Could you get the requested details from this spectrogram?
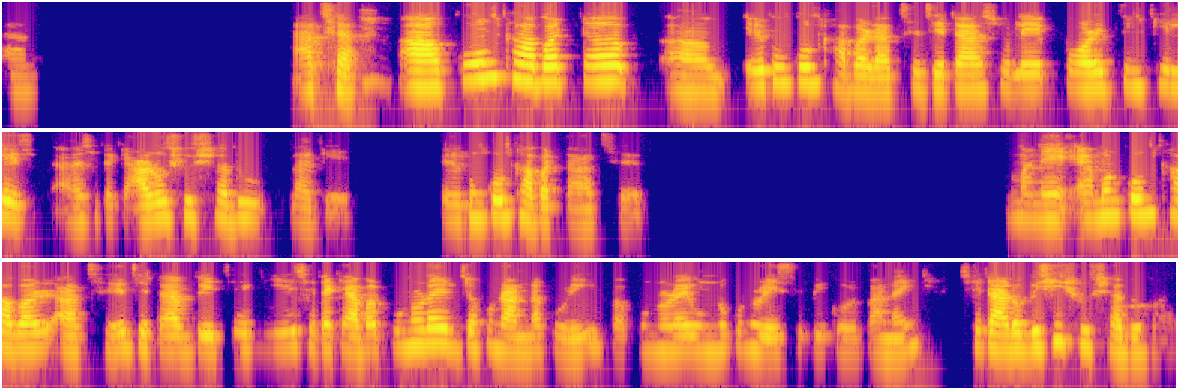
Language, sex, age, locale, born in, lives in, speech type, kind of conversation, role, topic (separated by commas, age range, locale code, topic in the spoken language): Bengali, female, 25-29, bn-BD, Bangladesh, Bangladesh, conversation, podcast, host, বাকি খাবার কীভাবে নিরাপদে রেখে আবার ব্যবহার করবেন, কিছু টিপস বলবেন?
